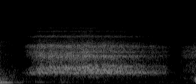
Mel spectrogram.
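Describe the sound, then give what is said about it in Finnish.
A single long, breathy inhalation drawn through the mouth by a patient during a medical examination, fairly loud, lasting over a second with a soft hiss before it tapers off; no talking. “Hengitä suun kautta.”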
